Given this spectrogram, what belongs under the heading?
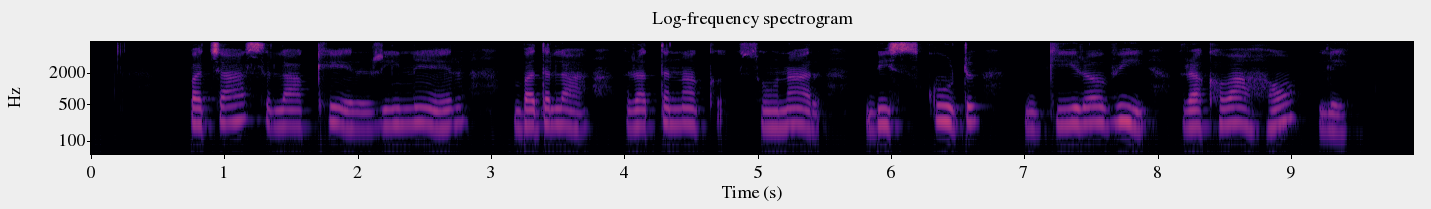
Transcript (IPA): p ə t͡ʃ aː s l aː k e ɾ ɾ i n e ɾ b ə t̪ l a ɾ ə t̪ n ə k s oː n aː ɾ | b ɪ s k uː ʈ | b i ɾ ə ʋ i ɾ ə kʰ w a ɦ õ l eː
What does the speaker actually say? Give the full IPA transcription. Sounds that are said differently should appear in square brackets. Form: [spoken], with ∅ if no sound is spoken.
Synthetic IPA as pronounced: p ə t͡ʃ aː s l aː [kʰ] e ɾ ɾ i n e ɾ b ə [d̪] l a ɾ ə t̪ n ə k s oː n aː ɾ | b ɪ s k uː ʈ | [ɡ] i ɾ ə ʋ i ɾ ə kʰ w a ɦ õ l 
